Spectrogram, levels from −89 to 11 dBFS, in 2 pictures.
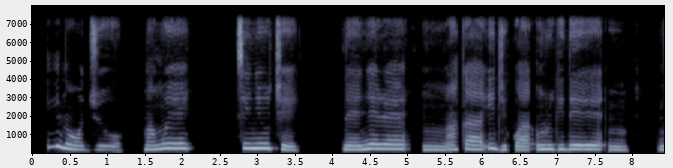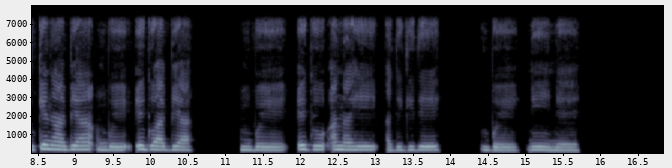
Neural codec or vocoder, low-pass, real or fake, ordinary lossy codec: none; 7.2 kHz; real; none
